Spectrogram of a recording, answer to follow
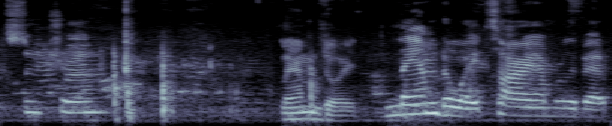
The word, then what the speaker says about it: lambdoid: The one that runs along the back part here is the lumbar sutra. Lambdoid. Sorry, I'm really bad at pronunciation. Lambdoid sutra.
